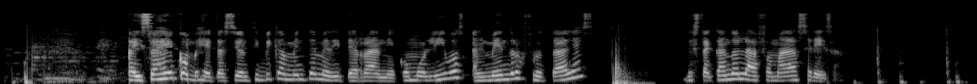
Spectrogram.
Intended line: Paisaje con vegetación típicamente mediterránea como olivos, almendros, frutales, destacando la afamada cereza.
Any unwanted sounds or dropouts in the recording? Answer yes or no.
yes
